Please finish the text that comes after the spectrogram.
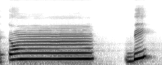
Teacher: یعنی ہم نے نون کی اواز کو میم میں بدلتے ہوئے پڑھنا ہے اسی لیے یہاں پر چھوٹی سی میم لکھ دی جاتی ہے · यानी हमने नून की आवाज़ को मीम में बदलते हुए पढ़ना है, इसीलिए यहाँ पर छोटी सी मीम लिख दी जाती है। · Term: اقلاب, इक़लाब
